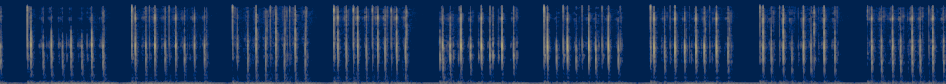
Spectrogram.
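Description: Fast typing with fingertips and long nails on a transparent acrylic mechanical keyboard with clear plastic keycaps. Rapid, bright clicking keystrokes with a low body come in quick bursts separated by brief pauses, each keystroke short and dry.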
